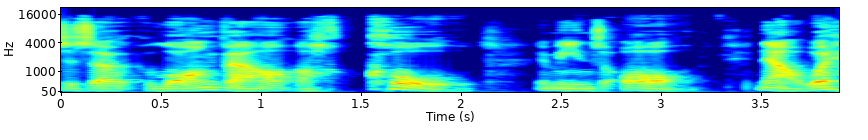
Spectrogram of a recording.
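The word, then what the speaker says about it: כֹּל: This is the word for all, kol. That's a hardening qamats, hardening dagesh, because it's in the beginning of a word. This is a long vowel, a kol.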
